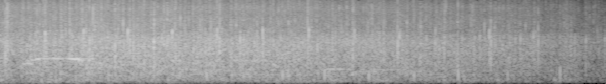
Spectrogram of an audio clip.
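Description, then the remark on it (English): A crowd at Vespers claps steadily for the sound technicians and volunteers, a dense wash of applause that stays fairly loud throughout and fades only slightly toward the end, with no one speaking over it. “can we just give it a round of applause?”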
